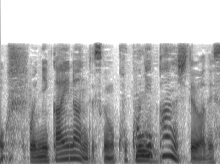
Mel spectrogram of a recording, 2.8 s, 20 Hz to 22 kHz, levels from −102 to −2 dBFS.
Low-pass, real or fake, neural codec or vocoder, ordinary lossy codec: 7.2 kHz; fake; vocoder, 44.1 kHz, 80 mel bands, Vocos; none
